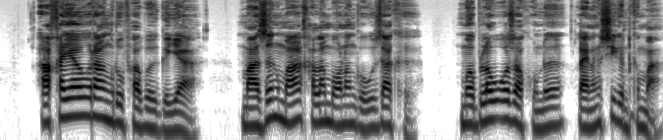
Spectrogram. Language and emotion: Bodo, neutral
